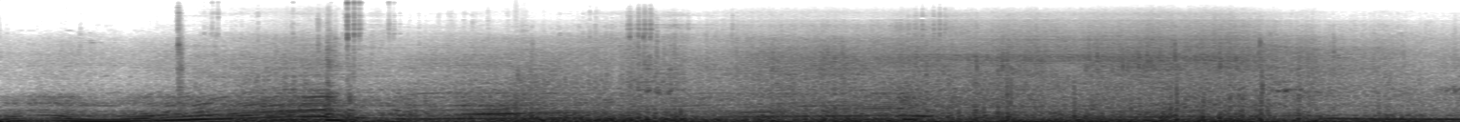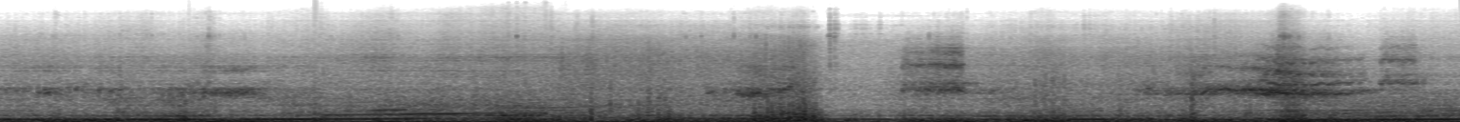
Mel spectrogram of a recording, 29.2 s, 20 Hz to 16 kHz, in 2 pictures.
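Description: Hyundai Veloster N's turbocharged 2.0-litre four-cylinder heard from inside the cabin, revving hard from a standing launch with an upshift a few seconds in. It then rises and falls as the car drives through a track course at speed. The engine note drops briefly about three-quarters of the way through, and the tyres squeal at times in the later corners.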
